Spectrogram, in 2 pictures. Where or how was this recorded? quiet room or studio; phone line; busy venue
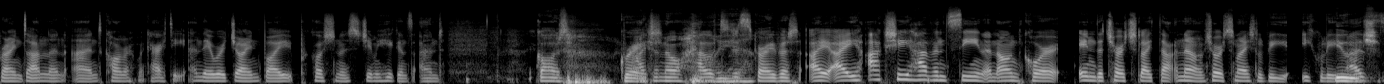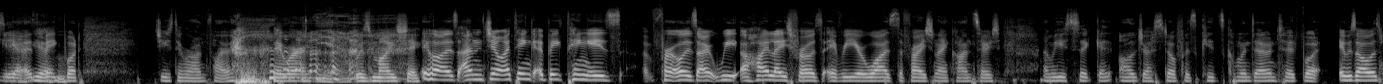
busy venue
